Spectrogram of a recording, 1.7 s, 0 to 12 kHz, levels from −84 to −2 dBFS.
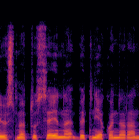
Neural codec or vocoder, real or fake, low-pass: none; real; 9.9 kHz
